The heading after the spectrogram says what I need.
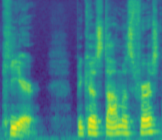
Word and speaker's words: Keir: 10 facts about Karma first of all it's pronounced Kier because st's first name is pronounced uh like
